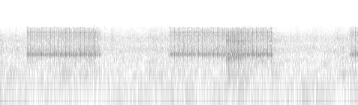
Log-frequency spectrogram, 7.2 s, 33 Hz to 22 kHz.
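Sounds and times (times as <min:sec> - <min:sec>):
telephone ringing through a line: 0:00.5 - 0:02.1, 0:03.4 - 0:05.6, 0:07.0 - 0:07.1.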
